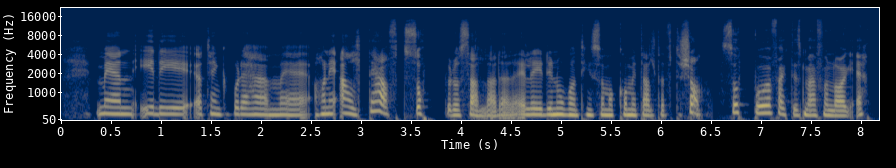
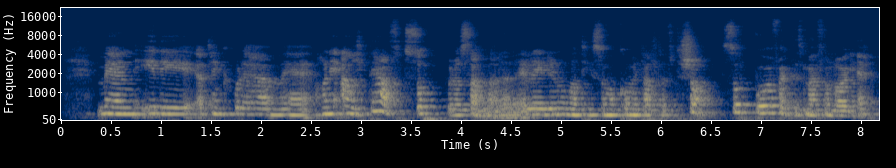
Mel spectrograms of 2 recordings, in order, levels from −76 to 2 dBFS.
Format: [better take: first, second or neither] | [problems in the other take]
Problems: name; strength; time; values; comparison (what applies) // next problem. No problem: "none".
first | off-mic speech; far // room echo; slight; dies away in 0.4 s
